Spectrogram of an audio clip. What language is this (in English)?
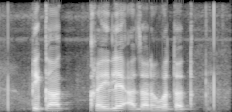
Marathi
